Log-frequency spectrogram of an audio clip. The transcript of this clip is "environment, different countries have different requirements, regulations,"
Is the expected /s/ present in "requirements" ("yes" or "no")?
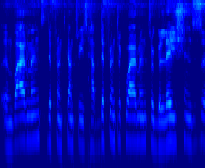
no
